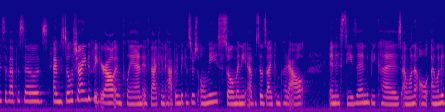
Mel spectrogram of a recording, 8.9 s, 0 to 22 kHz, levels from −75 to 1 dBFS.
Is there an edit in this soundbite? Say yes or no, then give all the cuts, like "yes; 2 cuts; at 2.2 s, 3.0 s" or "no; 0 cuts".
yes; 1 cut; at 3.3 s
